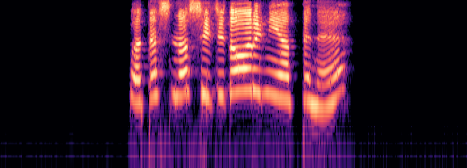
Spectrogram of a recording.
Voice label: woman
